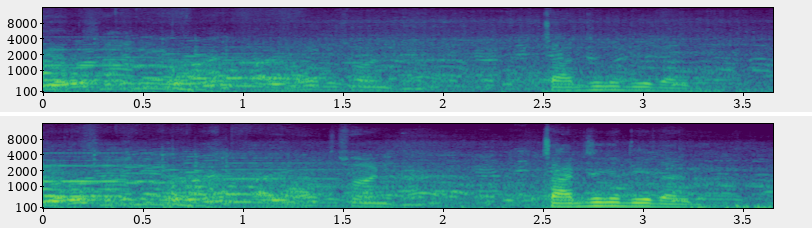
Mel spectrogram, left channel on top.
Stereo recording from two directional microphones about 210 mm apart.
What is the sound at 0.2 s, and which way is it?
Chatter, 25° right (ahead or behind).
